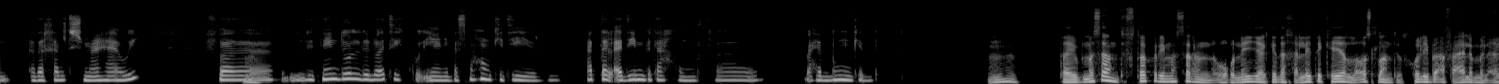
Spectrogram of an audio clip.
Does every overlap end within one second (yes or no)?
yes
